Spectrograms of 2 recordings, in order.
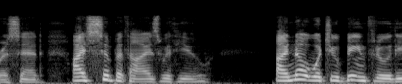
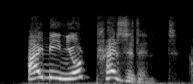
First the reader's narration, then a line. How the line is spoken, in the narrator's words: cried Elmira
